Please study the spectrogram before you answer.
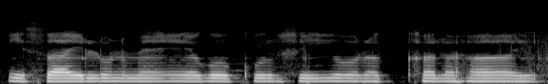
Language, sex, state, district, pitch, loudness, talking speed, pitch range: Maithili, male, Bihar, Samastipur, 145 Hz, -17 LUFS, 75 wpm, 140-145 Hz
